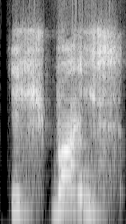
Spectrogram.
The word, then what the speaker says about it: ich weiß: ¿Cómo se pronuncia el ich weiß?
